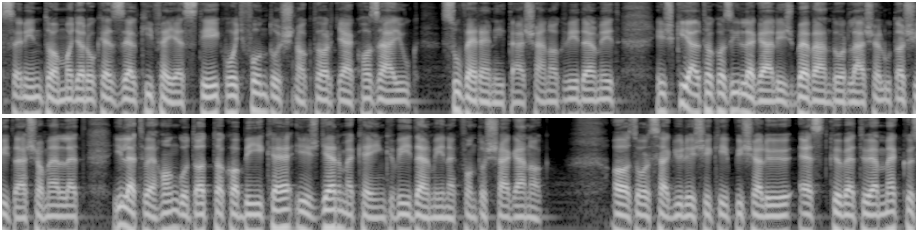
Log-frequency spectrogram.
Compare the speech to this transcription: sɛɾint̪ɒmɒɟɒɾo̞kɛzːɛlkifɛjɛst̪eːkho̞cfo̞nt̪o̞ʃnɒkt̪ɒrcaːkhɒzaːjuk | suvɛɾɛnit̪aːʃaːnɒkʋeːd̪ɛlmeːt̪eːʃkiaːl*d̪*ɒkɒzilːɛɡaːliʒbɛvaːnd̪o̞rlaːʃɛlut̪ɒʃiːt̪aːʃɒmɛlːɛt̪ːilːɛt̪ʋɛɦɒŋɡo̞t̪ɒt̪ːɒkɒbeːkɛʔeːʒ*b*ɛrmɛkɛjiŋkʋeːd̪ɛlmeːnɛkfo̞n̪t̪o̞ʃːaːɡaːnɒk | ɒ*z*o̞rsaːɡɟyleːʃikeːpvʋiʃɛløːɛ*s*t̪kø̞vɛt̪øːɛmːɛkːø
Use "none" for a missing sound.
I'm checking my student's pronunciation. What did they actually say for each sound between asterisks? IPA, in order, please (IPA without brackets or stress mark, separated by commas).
t̪, ɟ, z, s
